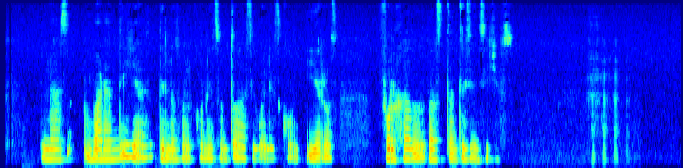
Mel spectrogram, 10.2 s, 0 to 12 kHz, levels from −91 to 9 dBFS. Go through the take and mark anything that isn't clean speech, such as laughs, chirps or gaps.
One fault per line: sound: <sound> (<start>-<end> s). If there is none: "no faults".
sound: laugh (8.3-9.5 s)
